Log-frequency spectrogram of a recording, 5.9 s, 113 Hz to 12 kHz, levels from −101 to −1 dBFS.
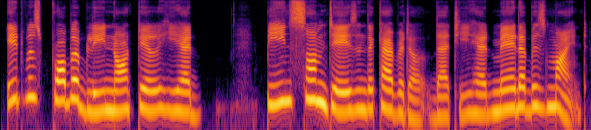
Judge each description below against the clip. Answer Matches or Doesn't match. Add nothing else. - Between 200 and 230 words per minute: Matches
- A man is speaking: Doesn't match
